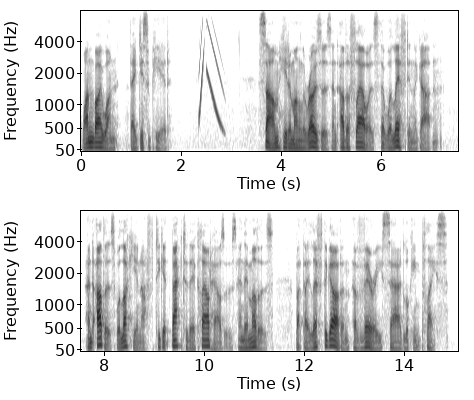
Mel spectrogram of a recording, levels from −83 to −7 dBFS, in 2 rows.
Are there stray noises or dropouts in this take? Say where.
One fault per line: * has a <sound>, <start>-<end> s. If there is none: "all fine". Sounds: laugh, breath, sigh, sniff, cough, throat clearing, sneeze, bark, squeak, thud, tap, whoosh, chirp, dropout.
* has a chirp, 2.4-2.9 s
